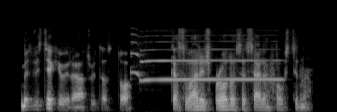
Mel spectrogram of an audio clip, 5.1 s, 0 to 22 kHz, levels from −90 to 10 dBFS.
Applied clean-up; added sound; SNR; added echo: none; Wind instrument, woodwind instrument; 5 dB; none.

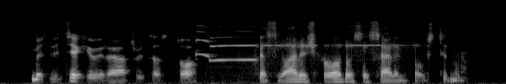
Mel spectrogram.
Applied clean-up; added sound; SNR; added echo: neural diffusion model UNIVERSE++.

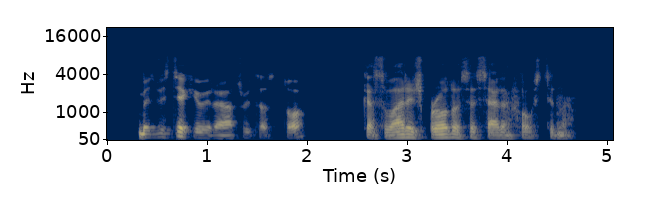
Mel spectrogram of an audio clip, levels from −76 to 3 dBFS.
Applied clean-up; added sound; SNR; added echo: none; none; none; none.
